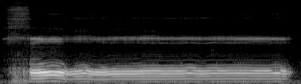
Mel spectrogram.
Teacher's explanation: the back of the tongue is raised, producing the heavy sound, or making like a curve inside the mouth and against the top palate, So there's that hollow space in the mouth, and that's where the sound basically echoes.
